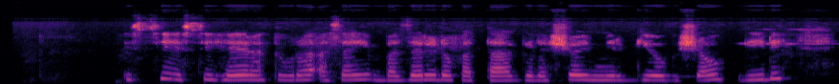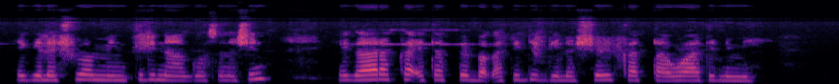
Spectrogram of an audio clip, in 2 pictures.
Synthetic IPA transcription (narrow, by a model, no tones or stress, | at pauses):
ʔɪsːɪːsːɪɦe̞ːɾɐt̪uːɾɐʔɐsɐjbɐzɛɾɪd̪ɔkɐt̪ːaːɡɛlɛʃːɔjmɪɾɡɪjɔɡɪʃːɐwɡiːd̪ɪhɛɡɛlɛʃːʊwɐmɪnt̪ːɪd̪ɪnaːɡo̞ːsɔnɐʃɪn | hɛɡaːɾɐkːɐɛt̪ɐpːɛbɐkʼɐt̪ɪd̪ɪɡɛlɛʃːɔjkɐt̪ːaːwaːt̪ɪd̪ɪmi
